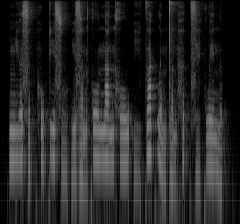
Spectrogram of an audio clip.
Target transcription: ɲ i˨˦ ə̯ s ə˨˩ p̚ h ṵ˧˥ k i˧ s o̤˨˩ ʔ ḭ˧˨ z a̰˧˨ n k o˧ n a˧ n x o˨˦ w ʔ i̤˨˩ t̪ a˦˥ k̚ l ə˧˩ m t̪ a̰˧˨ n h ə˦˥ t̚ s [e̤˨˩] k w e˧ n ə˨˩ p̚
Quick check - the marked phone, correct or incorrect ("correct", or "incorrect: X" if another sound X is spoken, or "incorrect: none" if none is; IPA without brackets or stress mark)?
correct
